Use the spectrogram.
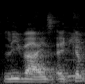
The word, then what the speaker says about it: Levi's: est vasy redis-le lev Levis comme si c'était un Z à la fin à la fin lev parce que c'est c'est un un nom posé parce que c'est Levi jeans les jeans de l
